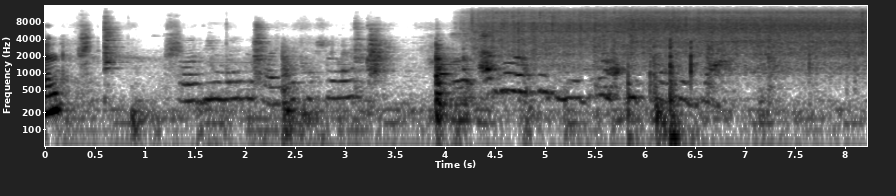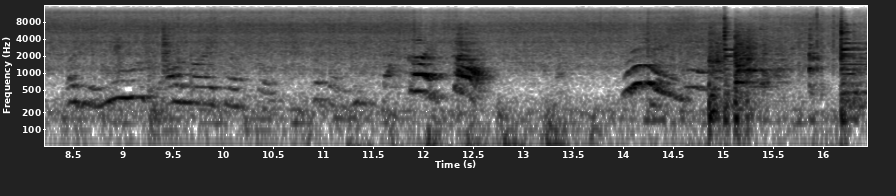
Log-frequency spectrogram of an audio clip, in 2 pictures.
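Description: A knife chopping hot dogs on a cutting board, then, suddenly about four seconds in, hot dog pieces sizzling steadily in a hot cast iron skillet while a metal utensil stirs and scrapes them against the pan.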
